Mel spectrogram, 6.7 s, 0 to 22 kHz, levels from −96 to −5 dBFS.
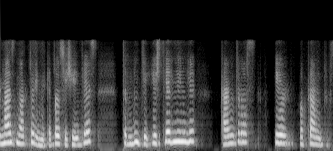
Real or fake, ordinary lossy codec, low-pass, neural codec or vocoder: fake; AAC, 48 kbps; 7.2 kHz; codec, 16 kHz, 0.5 kbps, FreqCodec, smaller model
